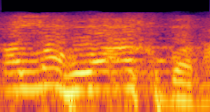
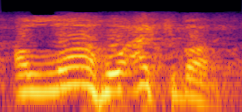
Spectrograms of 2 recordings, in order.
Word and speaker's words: الله أكبر: واحد بيقولها غلط يقولك الله هو اكبر، عملهم اثنين الله هو اكبر، لا طب ده الهاء مضمومة، هو اشبع هاء لفظ الجلالة بالضم فقلب الضم الى واو، مش الله هو أكبر، الله أكبر، الله هو.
